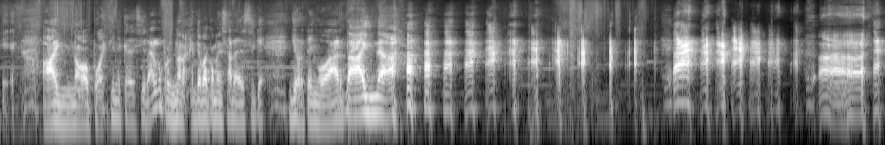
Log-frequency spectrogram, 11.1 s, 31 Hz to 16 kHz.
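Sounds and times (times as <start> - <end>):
person laughing: 4.8 - 11.0.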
